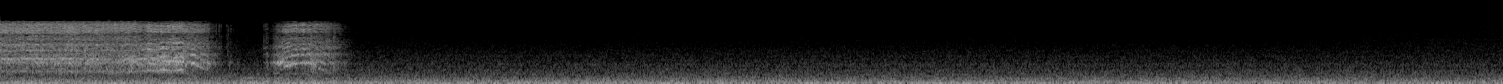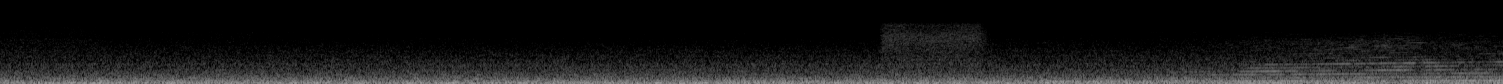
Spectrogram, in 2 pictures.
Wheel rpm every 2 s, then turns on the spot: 150, 40, 0, 0, 0, 0, 0, 0, 0, 0, 0, 0, 0, 0, 0.
none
